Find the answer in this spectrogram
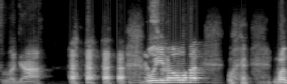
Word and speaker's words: Legas: up here and and launched the podcast saying Cooper Legas so it's laga well you know what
